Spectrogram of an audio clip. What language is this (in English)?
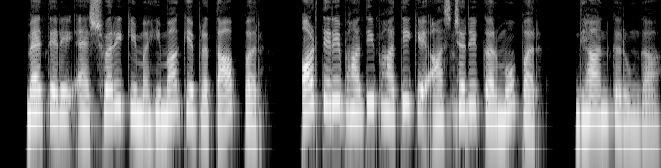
Hindi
